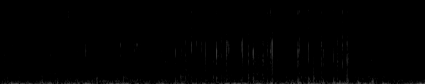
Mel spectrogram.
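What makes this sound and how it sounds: A pink eye mask, a plastic pouch filled with gel beads lying flat on a glass table, is tapped and scratched with long red nails. The result is a quiet, steady stream of crisp clicks, crinkles and scratchy rustles over a low, soft rumble.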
